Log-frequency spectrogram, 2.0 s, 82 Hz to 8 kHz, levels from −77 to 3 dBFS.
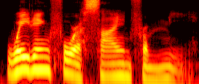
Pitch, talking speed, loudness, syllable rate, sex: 130 Hz, 180 wpm, -18 LUFS, 3.8 syllables/s, male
